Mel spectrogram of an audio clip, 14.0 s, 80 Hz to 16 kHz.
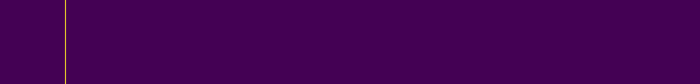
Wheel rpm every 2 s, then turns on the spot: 0, 0, 0, 0, 0, 0, 0.
none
